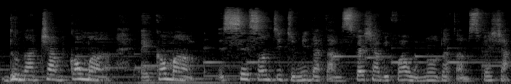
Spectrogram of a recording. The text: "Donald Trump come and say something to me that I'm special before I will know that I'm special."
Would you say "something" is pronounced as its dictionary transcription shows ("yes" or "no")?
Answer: no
